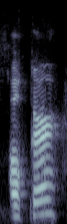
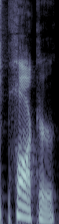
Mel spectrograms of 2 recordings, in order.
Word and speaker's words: Pocker: Is it pronounced poker? No, someone pronounced it poker because I think TMG said poker. Okay, but it is Pocker, correct? Yes.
